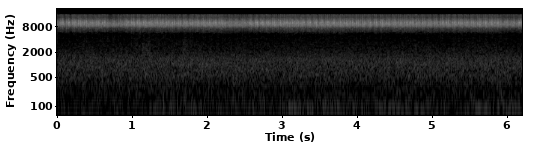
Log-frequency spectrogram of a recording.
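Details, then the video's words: Male crickets stridulating with their wings fill the air with a constant, piercing high trill. It is finely pulsed and steady from start to end, with a low wash of hiss and nothing else audible. "cricket sound"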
